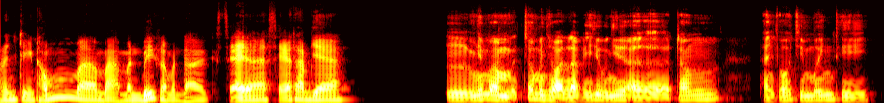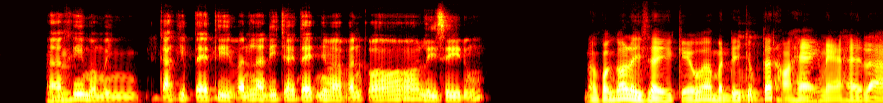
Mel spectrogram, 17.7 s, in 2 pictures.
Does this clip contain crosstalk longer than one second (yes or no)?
no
